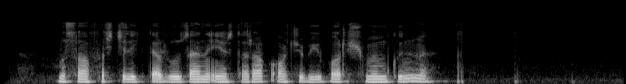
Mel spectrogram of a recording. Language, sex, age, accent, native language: Uzbek, male, 18-24, Qashqadaryo, Uzbek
